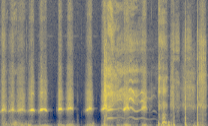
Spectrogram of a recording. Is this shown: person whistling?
yes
